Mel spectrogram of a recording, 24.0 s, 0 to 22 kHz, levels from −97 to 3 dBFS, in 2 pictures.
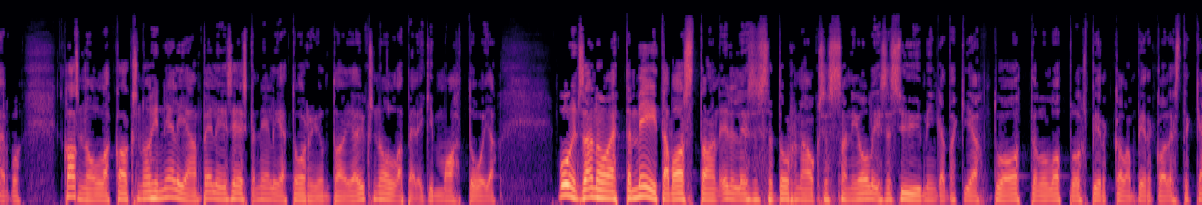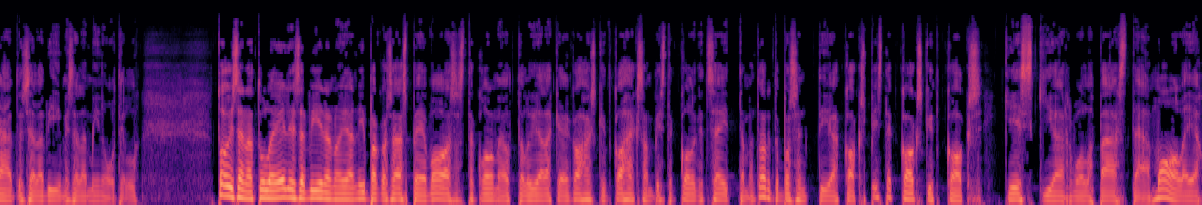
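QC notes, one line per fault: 0.75 s, 2.51 s and 21.85 s, compressed frames skipped: the audio jumps ahead three times. The first jump loses roughly a tenth of a second, and the other two lose about 150 ms each. At 2.51 s it happens between "noihin neljään peliin" and "torjuntaa ja yksi nollapelikin". Whole codec frames of about 23 ms never made it to playback, so a few in a row vanish.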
